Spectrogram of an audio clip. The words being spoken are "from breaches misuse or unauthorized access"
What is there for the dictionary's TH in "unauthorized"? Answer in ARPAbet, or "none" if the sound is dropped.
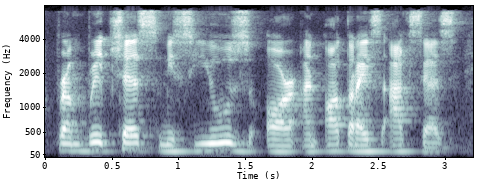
T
